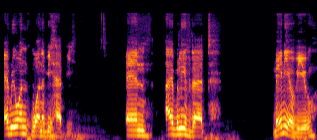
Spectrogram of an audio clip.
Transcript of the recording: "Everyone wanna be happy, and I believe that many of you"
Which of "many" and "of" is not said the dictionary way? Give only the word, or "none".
none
